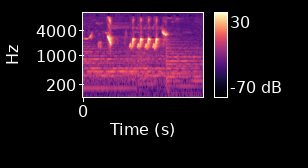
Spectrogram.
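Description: Songbirds chirping: scattered high calls, then a quick run of four short notes about a second in, over a steady background music track.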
